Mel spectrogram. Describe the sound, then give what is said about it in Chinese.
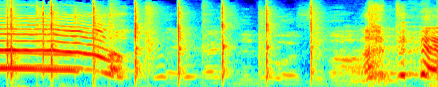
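Scattered hand claps welcoming a guest, a few sharp slaps at irregular intervals mixed with people speaking and exclaiming over them. “掌声欢迎我们的来宾！”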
